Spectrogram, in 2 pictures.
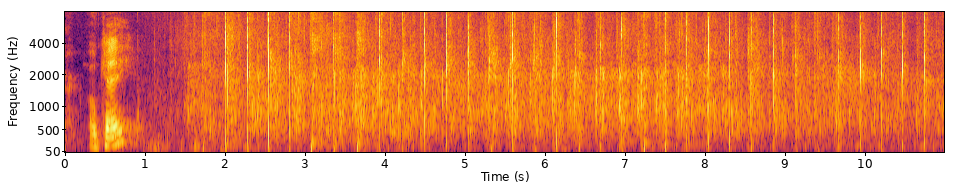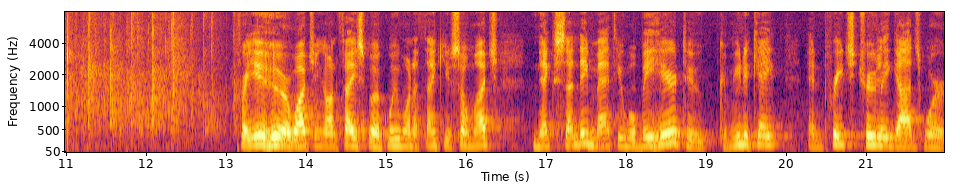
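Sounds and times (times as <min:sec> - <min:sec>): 
speech: 0:00.3 - 0:00.9, 0:13.2 - 0:21.9
audience clapping: 0:00.9 - 0:13.6.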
